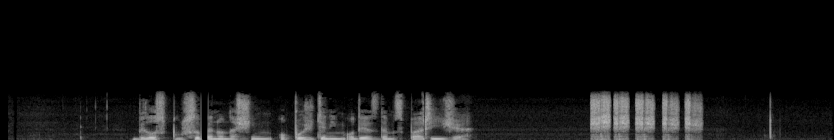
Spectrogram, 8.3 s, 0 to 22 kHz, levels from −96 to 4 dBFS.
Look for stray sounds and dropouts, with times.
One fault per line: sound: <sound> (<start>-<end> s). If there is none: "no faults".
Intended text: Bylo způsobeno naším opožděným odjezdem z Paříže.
sound: dropout (2.0-2.1 s)
sound: laugh (5.9-7.0 s)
